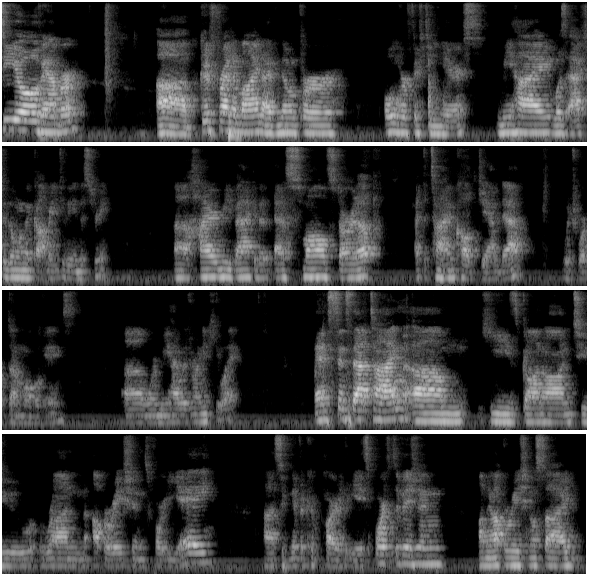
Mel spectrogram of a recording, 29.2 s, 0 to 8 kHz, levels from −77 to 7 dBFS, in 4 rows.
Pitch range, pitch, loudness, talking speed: 110-135 Hz, 120 Hz, -21 LUFS, 160 wpm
